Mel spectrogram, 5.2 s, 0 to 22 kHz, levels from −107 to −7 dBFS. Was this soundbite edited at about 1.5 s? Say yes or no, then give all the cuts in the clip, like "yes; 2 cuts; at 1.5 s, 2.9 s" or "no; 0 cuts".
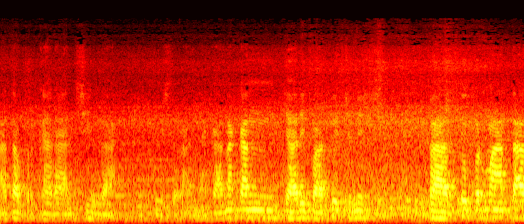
no; 0 cuts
